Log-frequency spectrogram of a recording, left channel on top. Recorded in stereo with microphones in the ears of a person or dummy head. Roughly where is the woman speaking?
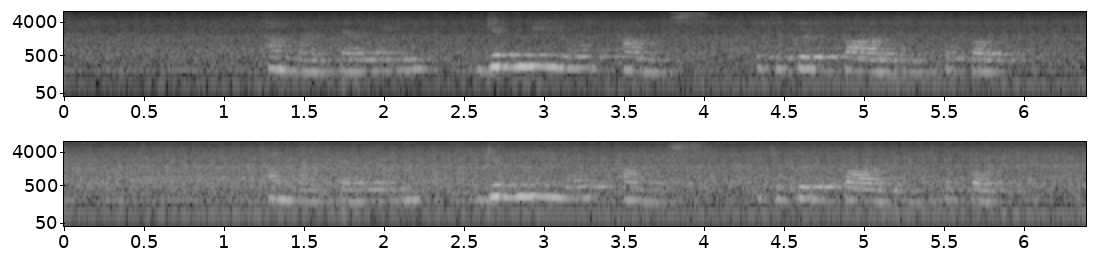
Right.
